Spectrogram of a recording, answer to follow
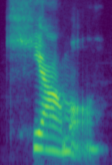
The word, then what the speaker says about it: chiamo: Italian, it's confusing because the CH is kind of like a K sound. So so this word here is pronounced like chiamo.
